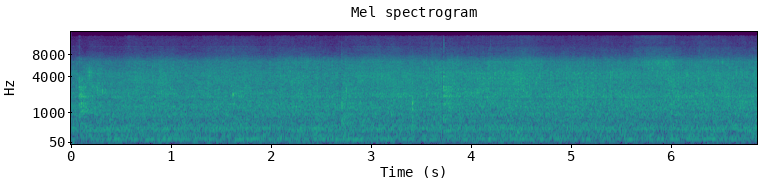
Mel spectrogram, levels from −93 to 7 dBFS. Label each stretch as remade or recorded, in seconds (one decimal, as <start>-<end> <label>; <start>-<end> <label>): 0.0-2.1 remade; 2.1-2.8 recorded; 2.8-3.5 remade; 3.5-6.9 recorded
